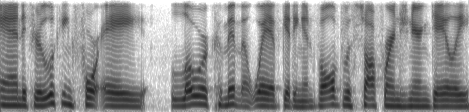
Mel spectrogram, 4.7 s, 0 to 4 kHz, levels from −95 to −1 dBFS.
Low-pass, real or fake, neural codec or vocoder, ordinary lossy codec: 3.6 kHz; real; none; Opus, 64 kbps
